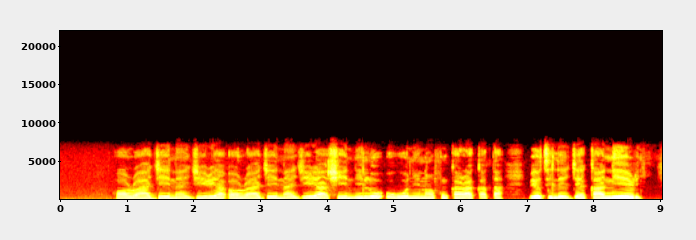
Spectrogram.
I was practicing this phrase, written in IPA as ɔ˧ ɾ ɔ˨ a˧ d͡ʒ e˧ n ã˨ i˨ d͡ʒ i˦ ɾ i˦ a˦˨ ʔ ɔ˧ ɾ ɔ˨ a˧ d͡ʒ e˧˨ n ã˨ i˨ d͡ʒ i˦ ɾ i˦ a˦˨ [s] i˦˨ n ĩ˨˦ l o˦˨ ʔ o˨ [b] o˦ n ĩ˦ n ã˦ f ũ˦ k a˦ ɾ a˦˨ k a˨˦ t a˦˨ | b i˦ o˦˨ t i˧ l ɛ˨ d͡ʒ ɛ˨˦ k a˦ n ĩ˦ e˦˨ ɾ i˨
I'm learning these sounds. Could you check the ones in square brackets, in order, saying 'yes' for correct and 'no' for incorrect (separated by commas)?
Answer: no, no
